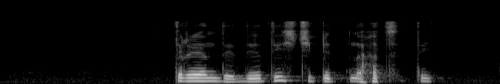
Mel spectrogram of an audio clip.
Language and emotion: Russian, sad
